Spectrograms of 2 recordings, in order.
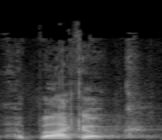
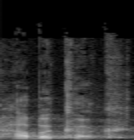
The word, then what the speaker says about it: Habakkuk: of Habakkuk, or Habakkuk, depending on which way you pronounce it. Different people pronounce it differently Habakkuk or Habakkuk.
